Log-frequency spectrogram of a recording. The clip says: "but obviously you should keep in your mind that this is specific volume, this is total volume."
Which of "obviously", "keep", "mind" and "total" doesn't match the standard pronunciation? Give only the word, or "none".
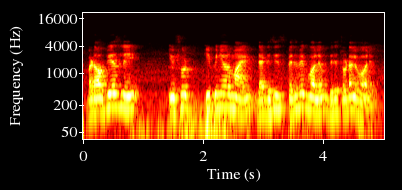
none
